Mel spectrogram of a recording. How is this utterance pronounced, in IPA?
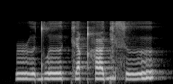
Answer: ɹɵdwəː kʲɛqʰɵ ɡʲesɵː

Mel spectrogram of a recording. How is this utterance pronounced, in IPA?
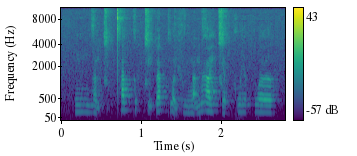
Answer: ɲɨ̤˨˩ŋza̰˧˨nt͡ɕə˨˩p̚ t̪ʰa˦˥t̚kə˦˥p̚t͡ɕə̰˧˨j ɗa˦˥t̚ kwə̰˧˨jfɨ̤˨˩ ŋa̰˧˥nɣa˧j t͡ɕa˨˩t̚kwi˧ə̯ kwəː˧

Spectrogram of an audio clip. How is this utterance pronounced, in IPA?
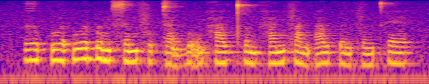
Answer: ɣə˨˩p̚ʔu˨˩ə̯ʔu˧ə̯ ɓə˨˩m sə˨˦m fə˨˩p̚za̰˧˨ŋɓo̰˧˥ŋ ha˨˦wt̪ʰə˨˩m ha˨˦n fa˨˩nʔa˧w ɓə˨˩nfə˨˦n t̪ʰɛ˧

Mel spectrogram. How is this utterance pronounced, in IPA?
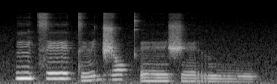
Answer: ĩ˦t͡seː˦ tɪ˨˦d͡ʒɔ˦ kʼeː˨ʃe˨ruː˨

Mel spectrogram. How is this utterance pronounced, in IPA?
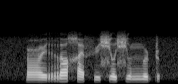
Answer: ʕø˨rɔ˦ χɛ˨fy˨ɕo˦ɕu˦ n̪u˦ʈ

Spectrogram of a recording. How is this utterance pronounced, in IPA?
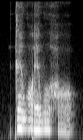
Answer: kɛ˦wɔ˦˨ɾɛ˨˦wo˦˨ hɔ˨

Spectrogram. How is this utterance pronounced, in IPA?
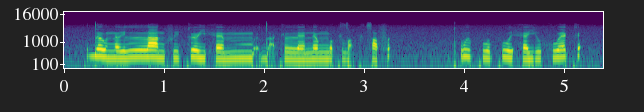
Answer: dəu̯nəi̯ lːanfi køjhɛ mːə̰ da̰klːɛnɛ ŋʷəkzˤa̰ksˤəf | kʷʼikʷɛ kʷəi̯hɛji xʷɛk

